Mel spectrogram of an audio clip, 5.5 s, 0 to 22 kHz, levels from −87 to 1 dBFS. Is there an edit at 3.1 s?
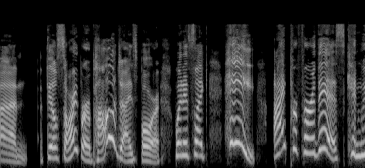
no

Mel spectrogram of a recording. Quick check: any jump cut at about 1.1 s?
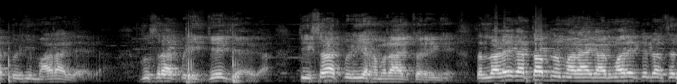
no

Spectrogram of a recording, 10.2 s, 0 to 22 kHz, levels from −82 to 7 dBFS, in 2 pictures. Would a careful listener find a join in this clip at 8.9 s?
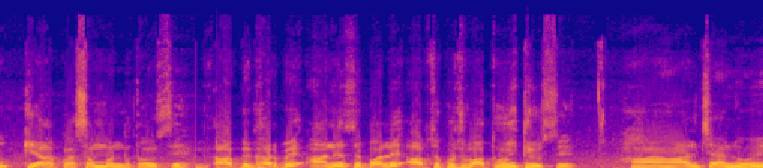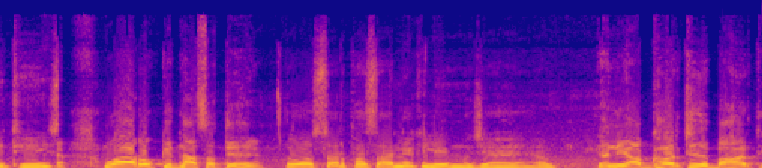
yes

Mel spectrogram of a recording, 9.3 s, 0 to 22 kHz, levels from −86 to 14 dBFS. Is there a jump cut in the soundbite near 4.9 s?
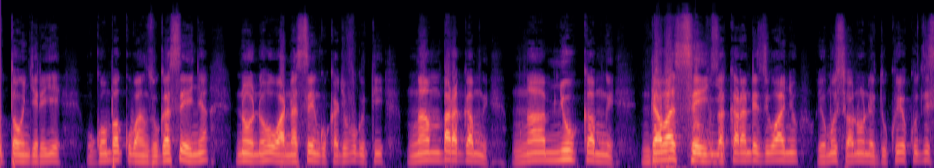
no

